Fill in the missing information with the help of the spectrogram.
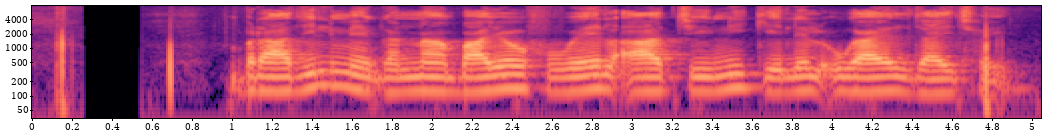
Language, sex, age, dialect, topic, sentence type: Magahi, male, 56-60, Western, agriculture, statement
